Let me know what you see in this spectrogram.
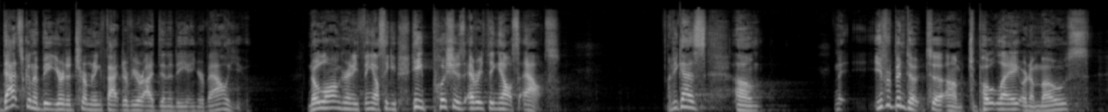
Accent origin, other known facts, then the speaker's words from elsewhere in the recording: United States; I'm still American, but before I'm an American, I'm a child and a citizen of the kingdom of heaven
